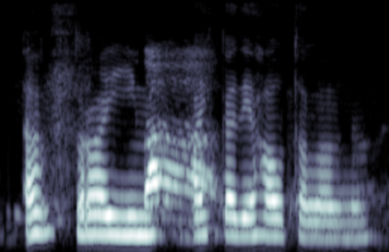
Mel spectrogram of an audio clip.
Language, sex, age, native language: Icelandic, male, 15, Icelandic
